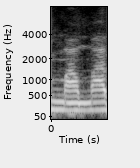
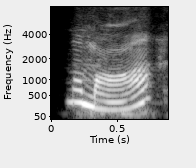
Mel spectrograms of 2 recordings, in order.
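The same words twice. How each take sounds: First: It is said in the speaker's local accent. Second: It is said in a British accent. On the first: This is how people say it locally. "We call it here mama" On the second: This is how people say it in British films. "but there they speak like mama"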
